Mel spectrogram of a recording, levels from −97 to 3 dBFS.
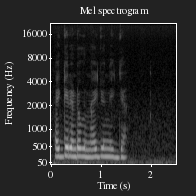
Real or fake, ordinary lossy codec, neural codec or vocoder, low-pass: real; none; none; none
